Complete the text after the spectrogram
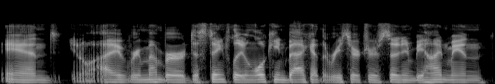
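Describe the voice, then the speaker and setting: A young American man from Ohio giving measured, explanatory answers as an interview guest. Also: fairly low pitch, completely flat delivery, vocal fry, pushed and bright, clean tone, no room sound, highs cut off. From Ohio, United States. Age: young adult.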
